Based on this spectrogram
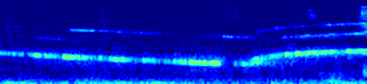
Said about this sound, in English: Oh, yeah. Another ambulance is coming by. Okay, I think it's gone now.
